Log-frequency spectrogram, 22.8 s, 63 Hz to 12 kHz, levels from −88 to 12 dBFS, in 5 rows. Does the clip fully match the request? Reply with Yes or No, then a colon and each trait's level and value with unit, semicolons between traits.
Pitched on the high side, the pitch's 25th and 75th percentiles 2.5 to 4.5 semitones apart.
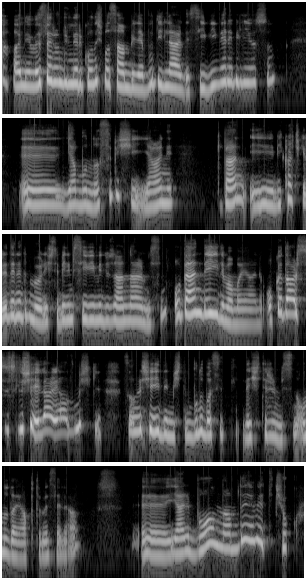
No: high, 225 Hz; average, 5.1 semitones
